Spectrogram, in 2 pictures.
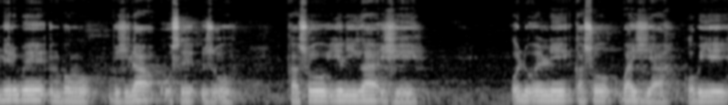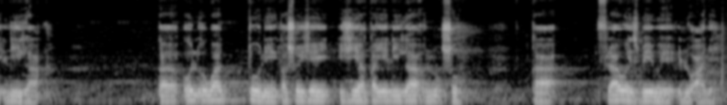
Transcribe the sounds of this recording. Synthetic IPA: nɨ˦ɾɨ˦bɨ˦m̩˨bɔ˨ŋɔ˨bɨ˨ʒi˨la˦kʊ̰˨ʔʊ˨sɨ˨zʊ˨ʔʊ˨ | ka˨so˦jɛ˦liː˦ɡa˦ʒeː˨˦ | o˨˦lʊ˦ʔʊ˦lnɨ˦ka˨so˦ba˦ʒi˦a˨o̰˨bɨ˦jɛ˦liː˦ɡa̰˨ | ka˨o˦lʊ˦ʔʊ˦ba˦toː˦˨nɨ˨ka˨so˦ɛ˦ʒi˦a˨ka˨jɛ˦liː˦ɡa˦nʊ˦˨ʔʊ˨so˨ | ka˨ | fla˦we˨zbeː˦bɨ˨lʊ˨ʔa̰˨nɨ˨

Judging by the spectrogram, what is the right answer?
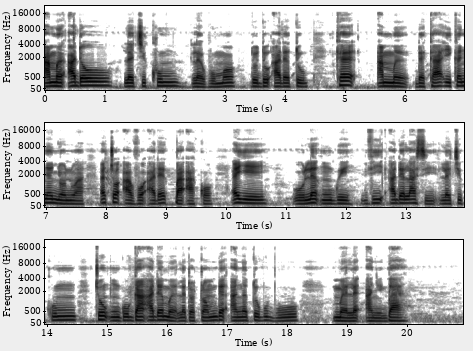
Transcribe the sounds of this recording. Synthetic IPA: a˨mə˨ʔa˨ɖə˦wo˦lə˨t͡ɕi˨kʰu˦mlə˨βu˨mɔ̃˦ | d̪o˦d̪o˦ʔa˨ɖə˦t̪o˦ | kə˦ | a˨mə̃˨ɖə˨ka˦ji˦kə˦ɲɛ̃˦ɲɔ̃˨nũ˨a˨ə˦t͡ʃɔ˦ʔa˨vɔ˨ʔa˨ɖə˦k͡pa˨ʔa˨kɔ˦ | ə˦jɛ˦ | wo˨lə˦ŋ̩˨ɡu˦e˨vi˦a˨ɖə˦la˦si˨lə˨t͡ɕi˨kʰu˦mt͡ʃo˦ŋ̩˨ɡo˦ɡã˦ʔa̰˨ɖə˦mə̃˨lə˨t̪ɔ˨t̪ɾɔ̃˨˦mɖə˦ʔa˨ŋɛ̃˦t̪o˦bu˦bu˨wo˦ | mə̃˨lə˨a˨ɲĩ˨ɡ͡ba˦

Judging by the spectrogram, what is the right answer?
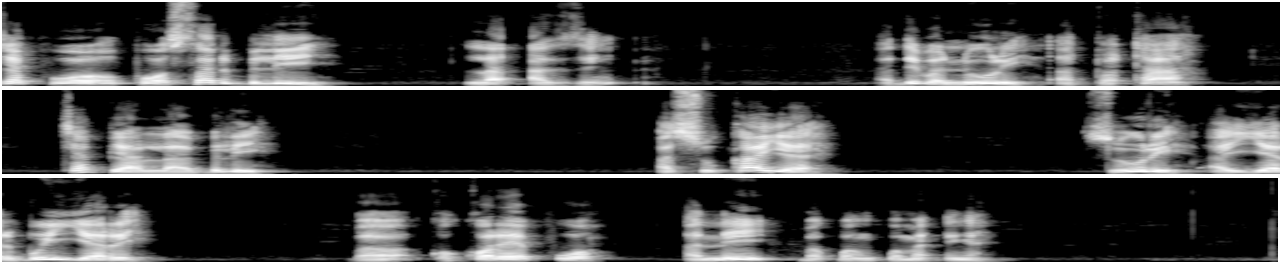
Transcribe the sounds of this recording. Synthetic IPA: t͡ʃɛ˦pʰʊ˦ɔ˦pɔ˦sa˦dbɪ˦liː˦ | la˦a̰˨zɪ˨ŋ | a˨dɪ˦ba˨noː˦ɾi˨a̰˨tɔ˨taː˦ | t͡ʃɛ˦pɪ˨a˨lla˨bɪ˦li˦˨ | a˨su˨ka˦jɛ˨ | su˦ɾi˨a̰˨jɛ˨ɾɪ˨bʊ˦njɛ˨ɾɪ˨ | ba˨kɔ˨kɔ˦ɾɛː˦pʰʊ˦ɔ˦ | a˨nɪː˦ba˨k͡pa˨ŋk͡pa˨ma˦ʔɪ˨ŋɛ˦

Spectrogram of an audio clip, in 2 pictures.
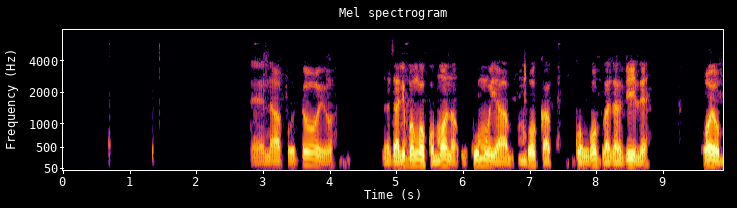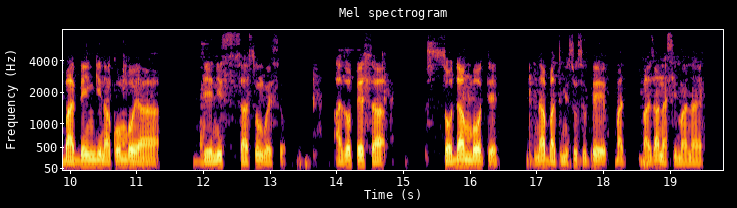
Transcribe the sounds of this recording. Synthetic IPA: na˨fo˨to˦o˦jo˦ | na˨za˨li˦bo˦ŋɡo˦ko˨mɔ˦na̰˨ŋ˨ku˦mu˦ja˨mbo˦ka˨ | ko˨ŋɡo˦bʁa˨za˨vi˦le˨ | o˦jo˦ba˨be˦ŋɡi˦na˨ko˦mbo˦ja˨ | de˨ni˦ssa˨su˦ŋɡe˨so˦ | a̰˨zo˦pe˦sa˨ | so˨da˦mbo˦te˨ | na˨ba˨to˨mi˨su˦su˨pe˦ | ba˨za˦na˨si˨ma˨na˨je˦

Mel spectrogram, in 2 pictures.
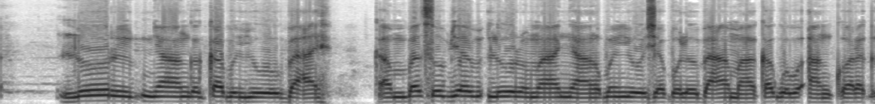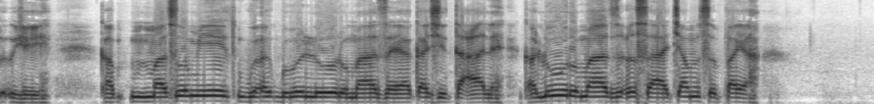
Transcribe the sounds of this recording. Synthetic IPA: loː˦ɾɨ˨ɲaː˦ŋ˦ɡɨ˦ka˦bɨ˨joː˦ba˦ʔɪ˦ | ka˨m̩˨ba˦so˦bɛ˦loː˦ɾɨ˨maː˦ɲaː˨˦ŋ˨bɨ˦n˦joː˦ʒɛ˦po˦lo˦ba˦ʔɪ˦maː˨ka˦ɡ͡bo˨bɨ˦ʔa˨ŋkɔ˦ɾʒɪ˨ka˨˦ma˨so˦mi˦ɡ͡bɨ˨bɨ˦loː˦ɾɨ˨maː˦za˨ja˨ka˦ʒi˦ta˨ʔa˨lɨ˨ka˨loː˦ɾɨ˨maː˦zʊ˦ʔʊ˦saː˨t͡ʃɛ˦m˦sɨ˨pa˦ja˨

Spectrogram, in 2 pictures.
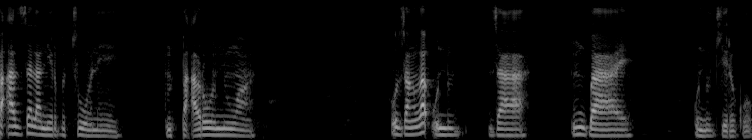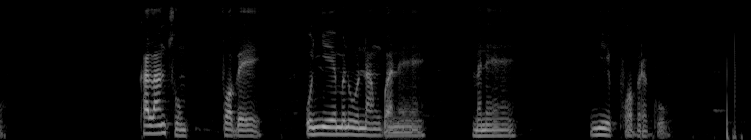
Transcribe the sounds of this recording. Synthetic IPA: pa˨ʔa˦zɛ˦la˦nɨ˨ɾɨ˨˦bɨ˦tʰo˦˨nɨ˨ | m̩˨pa̰˨ʔa̰˨ɾo˦nu˦ŋa˦ | o˨za˨ŋla˦ʔo˨nu˨ | zaː˦ | ŋ̩˦ɡ͡baː˦ | o˨nu˨di˨ɾɪ˨ɡo̰˨ | ka˦la˦n̩˦tʊ˨m | pɔ˨bɨ˨ | o˦ɲɛ˦mɨ˦nɨ˦o˦na˦ŋɡ͡ba̰˨nɪ̰˦ | mɨ˨nɪ˨ | ɲɛ˦pʰɔ̰˦bɨ˨ɾɨ˨ɡo̰˨

